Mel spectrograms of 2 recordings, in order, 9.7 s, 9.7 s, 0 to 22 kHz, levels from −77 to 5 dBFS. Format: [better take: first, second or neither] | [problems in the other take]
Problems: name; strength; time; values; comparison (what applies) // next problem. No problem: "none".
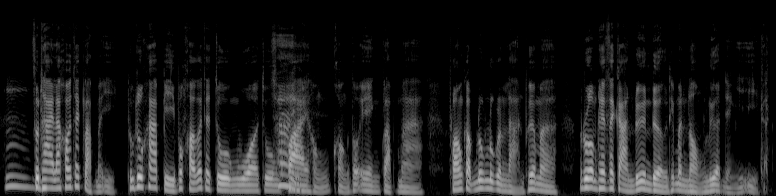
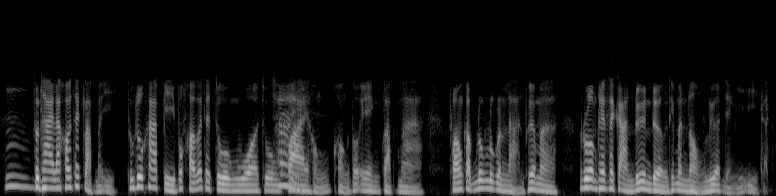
first | muffled; slightly; fading above 3.5 kHz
